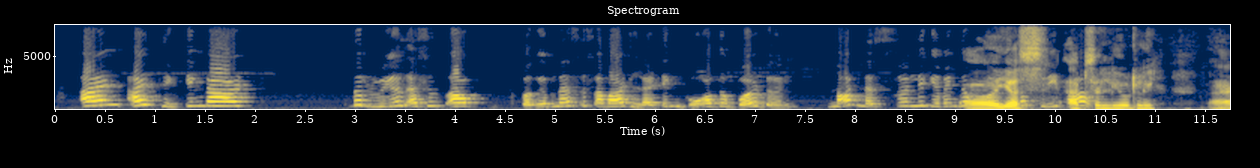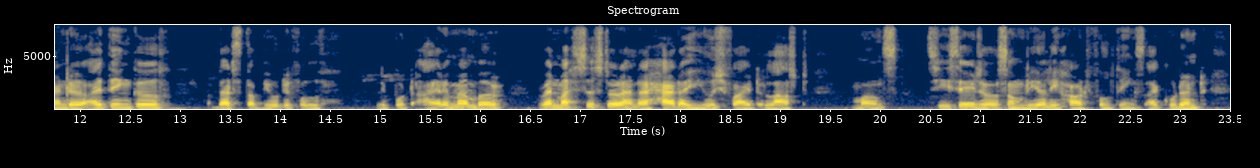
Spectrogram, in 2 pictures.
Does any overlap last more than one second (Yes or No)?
Yes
